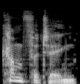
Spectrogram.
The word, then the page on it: comforting: British English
